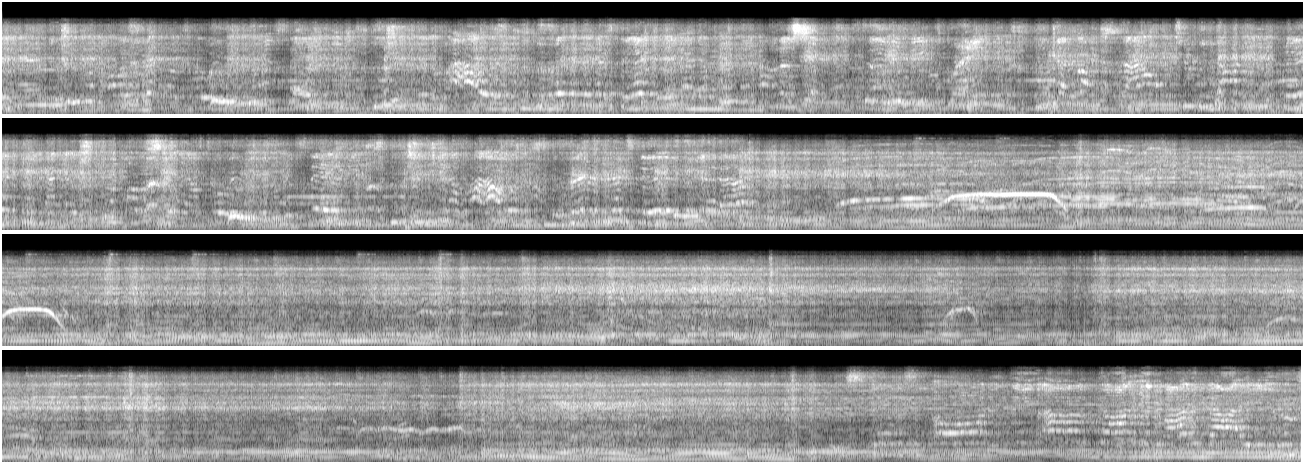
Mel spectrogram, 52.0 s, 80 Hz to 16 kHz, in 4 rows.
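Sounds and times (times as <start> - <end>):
high wailing guitar glides: 0.0 - 52.0
live rock band playing: 15.4 - 52.0.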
